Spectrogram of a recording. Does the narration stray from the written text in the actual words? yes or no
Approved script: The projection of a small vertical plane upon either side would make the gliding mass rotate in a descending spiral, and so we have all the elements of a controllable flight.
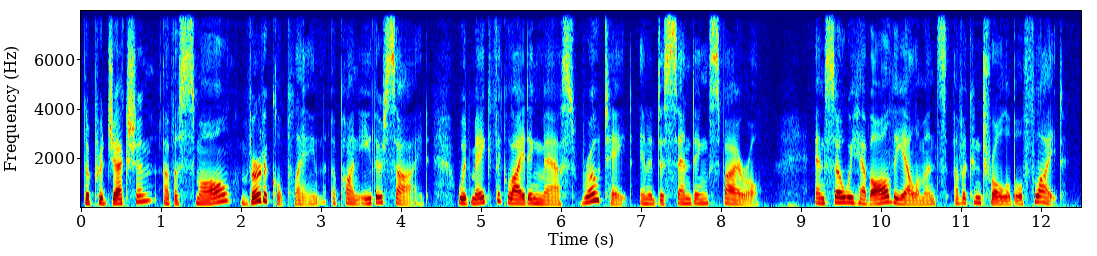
no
